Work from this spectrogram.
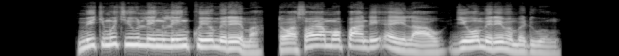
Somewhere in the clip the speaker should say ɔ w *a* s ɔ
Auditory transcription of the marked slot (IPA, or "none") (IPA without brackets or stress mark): a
